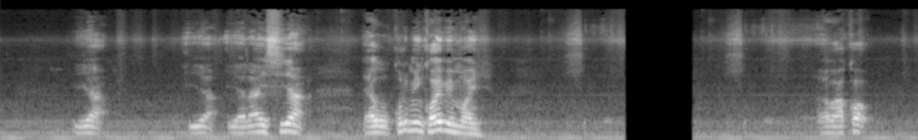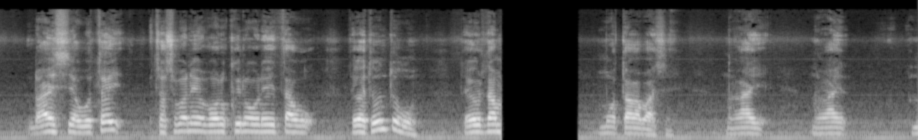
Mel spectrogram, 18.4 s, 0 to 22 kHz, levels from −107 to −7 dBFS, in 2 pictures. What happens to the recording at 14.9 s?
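At 14.9 s the audio is still inside a stream reconnect gap that runs from 14.19 to 14.98 s. The connection dropped, so the player output about 0.77 s of silence, re-established the link and started a new decoder partway through the live stream. When the speech returns it has skipped ahead by roughly 0.7 s, so that stretch of material is missing, and the first frame after the restart fades in.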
